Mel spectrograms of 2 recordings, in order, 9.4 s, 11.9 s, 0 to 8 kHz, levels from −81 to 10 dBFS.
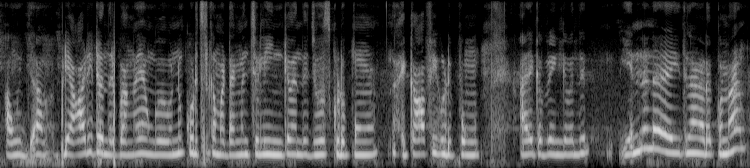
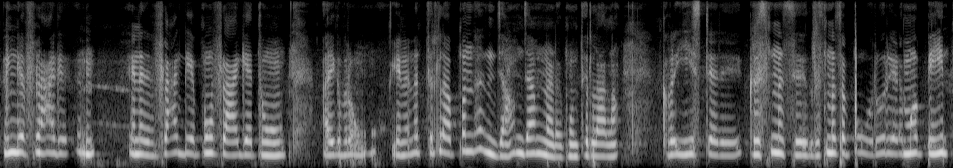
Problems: background sounds at intervals, background conversations at intervals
